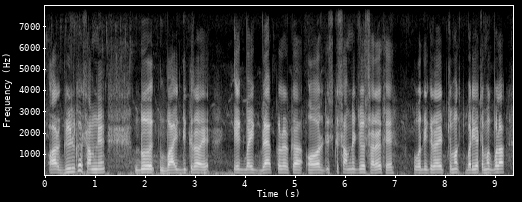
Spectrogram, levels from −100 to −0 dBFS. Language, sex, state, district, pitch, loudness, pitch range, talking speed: Hindi, male, Bihar, Kishanganj, 145 Hz, -22 LUFS, 135-150 Hz, 180 wpm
